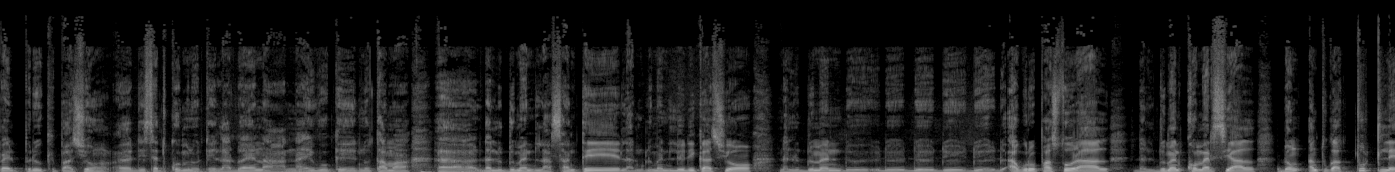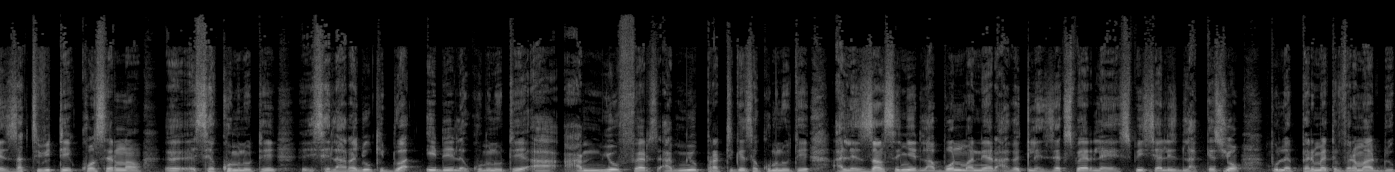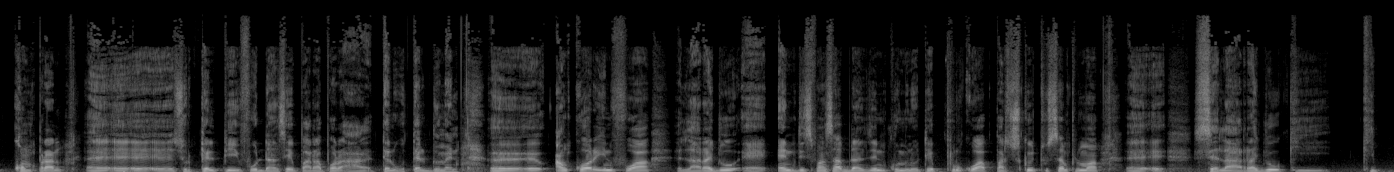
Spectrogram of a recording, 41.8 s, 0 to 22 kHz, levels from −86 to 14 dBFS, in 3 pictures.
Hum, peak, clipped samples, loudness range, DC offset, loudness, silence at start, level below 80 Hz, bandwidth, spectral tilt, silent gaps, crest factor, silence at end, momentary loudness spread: none; -10 dBFS; under 0.1%; 3 LU; under 0.1%; -28 LUFS; 0 s; -60 dBFS; over 20 kHz; -4.5 dB/octave; none; 18 dB; 0.15 s; 8 LU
